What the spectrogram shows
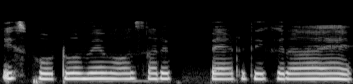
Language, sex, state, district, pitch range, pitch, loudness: Hindi, female, Jharkhand, Deoghar, 255-260 Hz, 255 Hz, -13 LUFS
